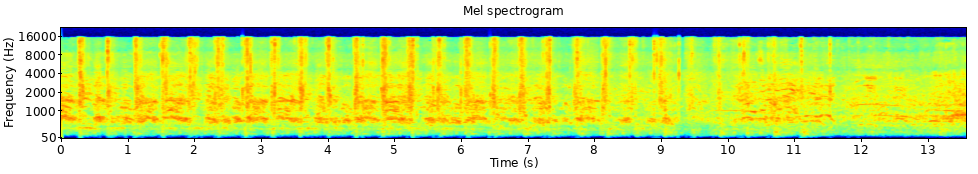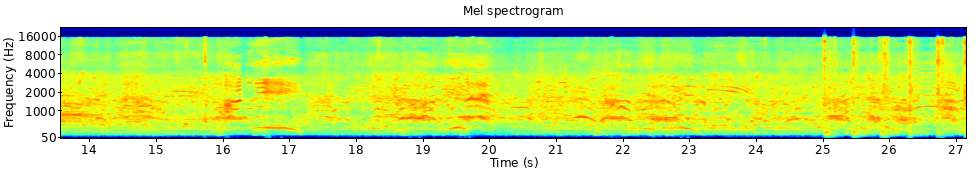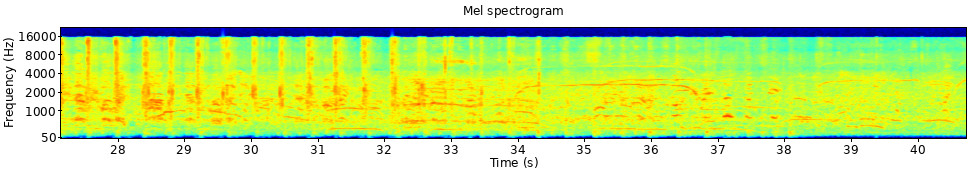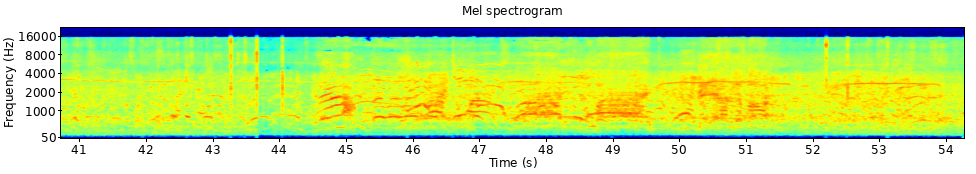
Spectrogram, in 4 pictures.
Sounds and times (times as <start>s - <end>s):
Speech: 35.1s - 54.2s.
